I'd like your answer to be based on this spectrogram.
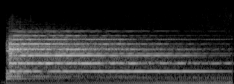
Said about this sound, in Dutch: zal ik die bel nog wat extra laten rinkelen?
